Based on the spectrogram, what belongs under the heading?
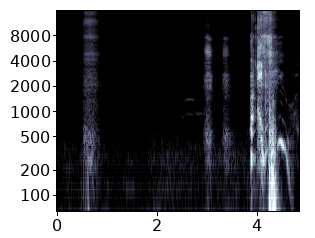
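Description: Sniffs leading into a strong sneeze, followed by a nose blow.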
